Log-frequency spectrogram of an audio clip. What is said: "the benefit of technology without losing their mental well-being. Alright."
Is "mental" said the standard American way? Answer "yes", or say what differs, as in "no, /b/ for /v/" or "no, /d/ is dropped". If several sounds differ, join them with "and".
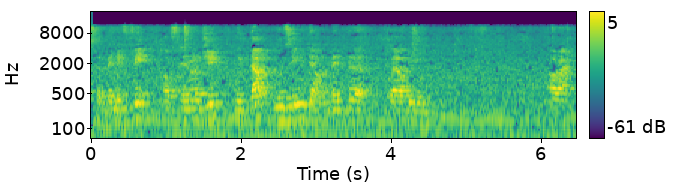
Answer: no, /n/ is dropped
